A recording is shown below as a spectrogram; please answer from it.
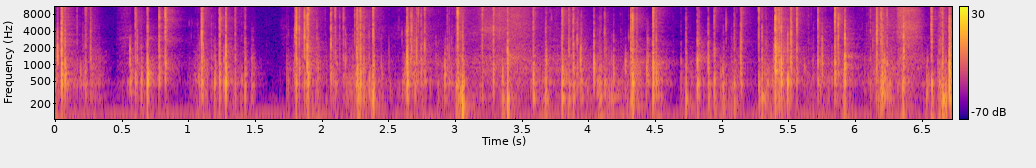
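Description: A full paper fusilli bag with a plastic window lies flat and is rubbed and scratched with fingers and nails. The result is a dense run of sharp, bright crinkles and scratchy rustles with brief pauses. There is almost no low end.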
